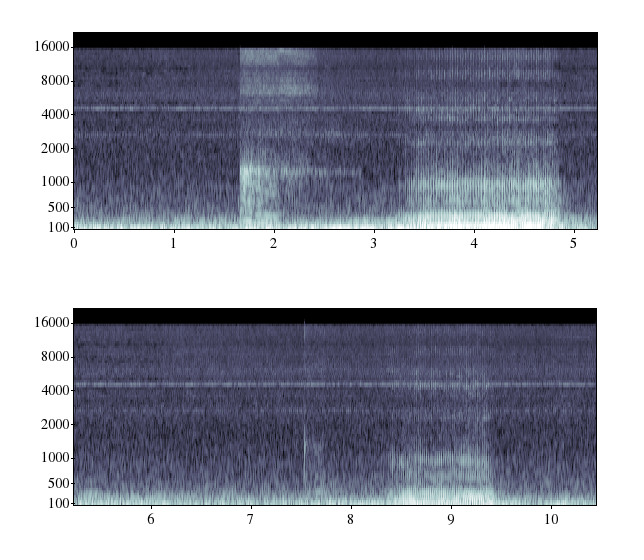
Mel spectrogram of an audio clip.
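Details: A French Bulldog snoring during a nap: deep, rumbling, rattling snores drawn out for over a second each, two main snores about five seconds apart over a low background hum.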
